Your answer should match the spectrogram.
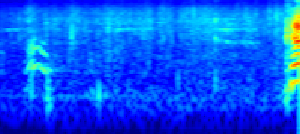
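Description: Labrador dogs moving about on leaf-covered ground, with faint scattered steps and a brief faint falling yelp near the start; a woman's high-pitched voice cuts in at the very end.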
